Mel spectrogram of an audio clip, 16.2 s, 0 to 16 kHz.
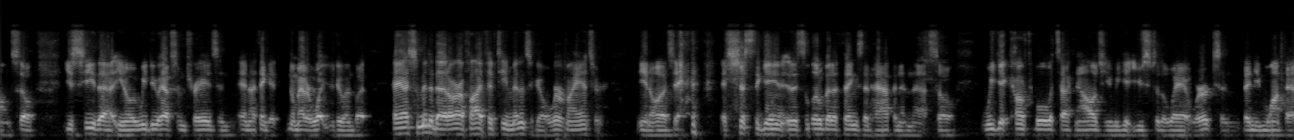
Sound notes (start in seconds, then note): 8.4 laughs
